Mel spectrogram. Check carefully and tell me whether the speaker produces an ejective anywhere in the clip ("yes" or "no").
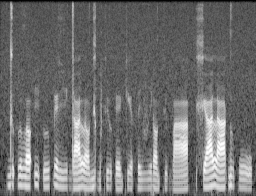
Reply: no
